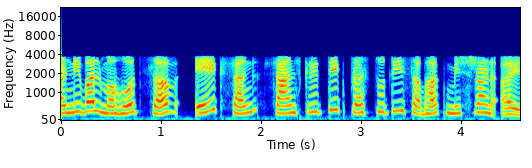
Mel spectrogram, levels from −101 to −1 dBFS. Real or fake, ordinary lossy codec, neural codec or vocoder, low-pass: real; none; none; 3.6 kHz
